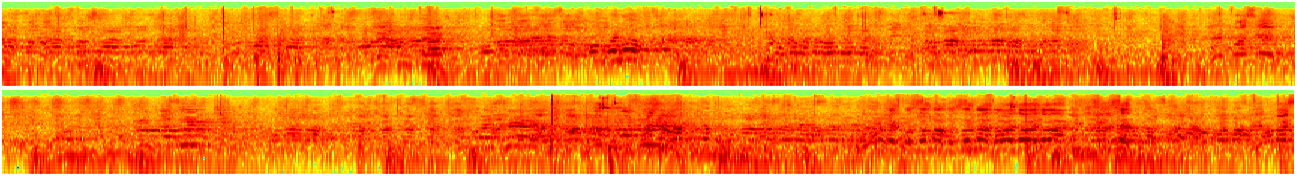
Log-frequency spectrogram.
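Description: Wrestlers' feet thud and scuff on a mat.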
